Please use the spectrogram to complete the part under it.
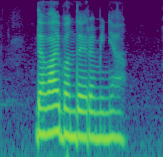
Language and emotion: Russian, neutral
